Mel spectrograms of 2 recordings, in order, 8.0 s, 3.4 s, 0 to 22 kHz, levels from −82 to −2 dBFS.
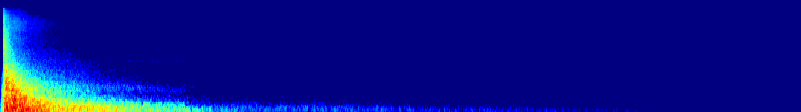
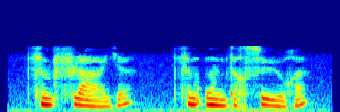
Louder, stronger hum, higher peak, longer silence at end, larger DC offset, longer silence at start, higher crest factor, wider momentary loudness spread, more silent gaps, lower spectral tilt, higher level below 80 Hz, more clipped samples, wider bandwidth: about the same, -20 LUFS vs -20 LUFS; neither; first, 0 dBFS vs -4 dBFS; first, 6.7 s vs 0.35 s; neither; second, 0 s vs 0.3 s; first, 24 dB vs 16 dB; first, 26 LU vs 12 LU; neither; second, -7.5 dB/octave vs -12 dB/octave; first, -32 dBFS vs -48 dBFS; neither; first, 15.5 kHz vs 4.8 kHz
